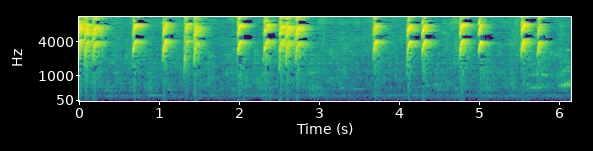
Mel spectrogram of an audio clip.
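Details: Small siri-siri from Sumatra singing hard, fast and dense in the 'tembakan rapat' style for tutoring cage birds: strings of piercing high chips, often doubled or tripled, repeated in rapid irregular bursts over several seconds.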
